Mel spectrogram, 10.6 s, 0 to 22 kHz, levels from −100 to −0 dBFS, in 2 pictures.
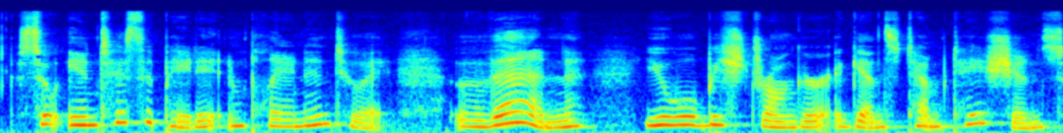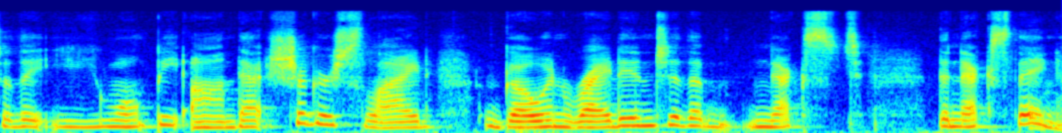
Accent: American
